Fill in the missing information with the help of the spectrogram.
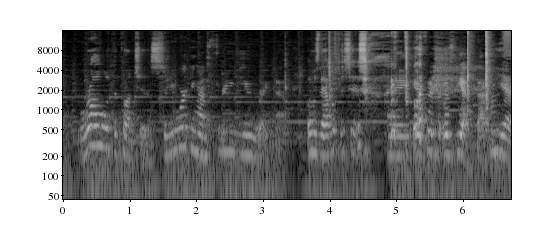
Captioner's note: laughs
